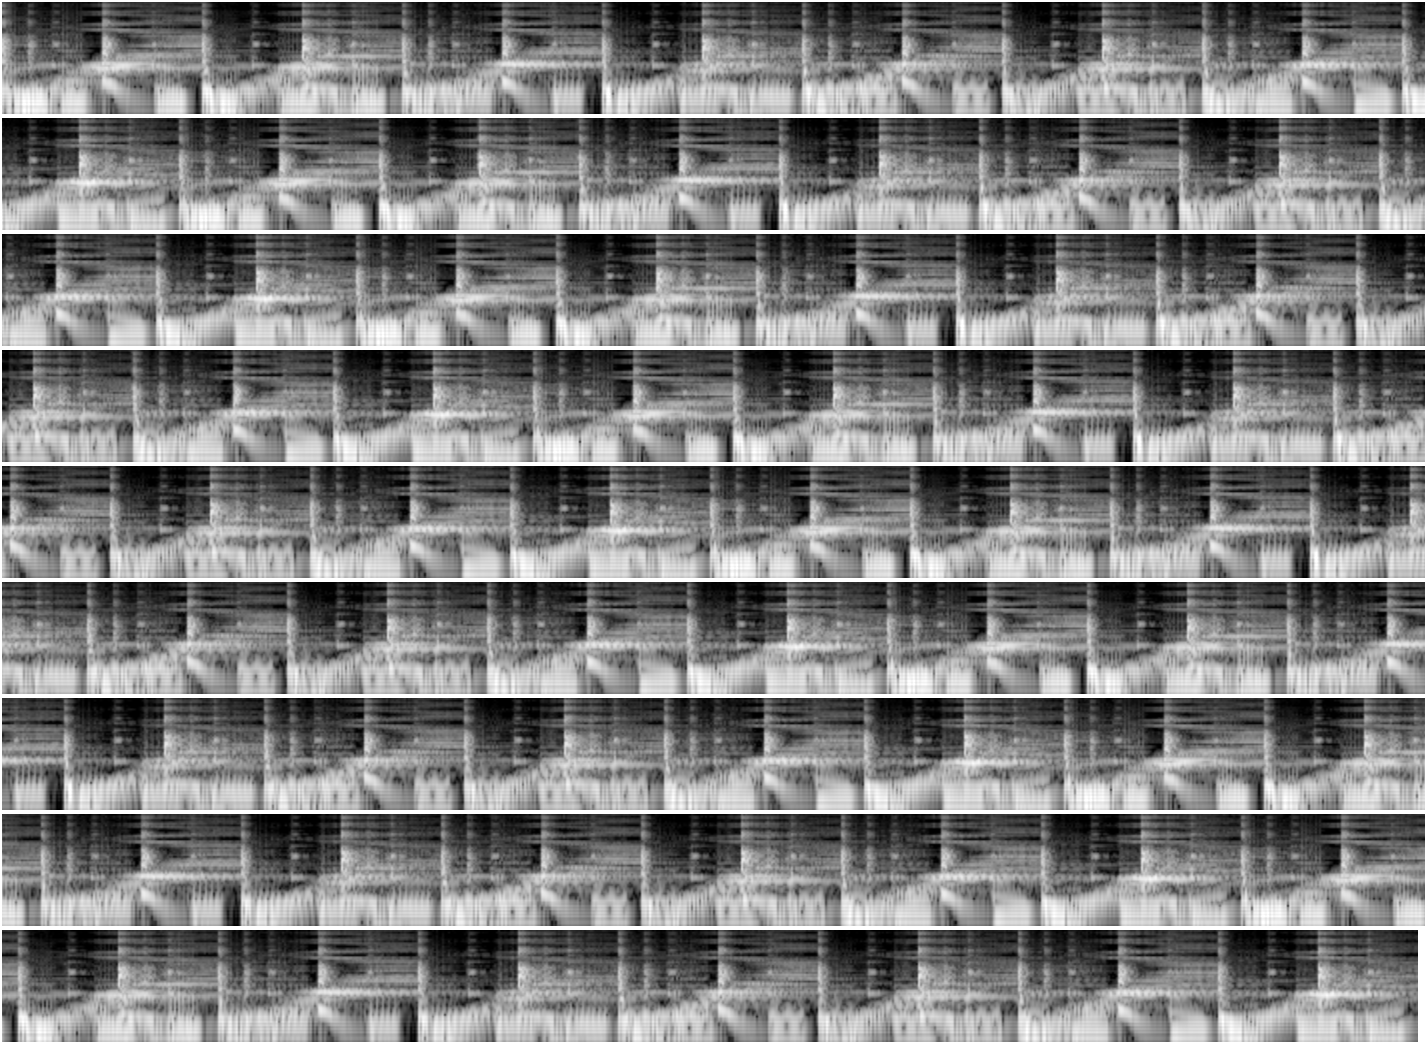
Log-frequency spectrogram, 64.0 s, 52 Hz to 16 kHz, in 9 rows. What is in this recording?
8 bit game loop 005 simple mix 1 long 120 bpm
free, mario, synth, bpm, loop, gamemusic, gameloop, nintendo, electronic, 8-bit, sega, beat, 8, drum, 8-bits, game, bass, electro, music, 8bit, loops, 120, gameboy, bit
